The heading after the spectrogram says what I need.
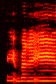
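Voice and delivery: high, cooing voice for a pigeon; sweet talk to a pigeon. Retold or imitated. Greeting a pigeon on the street, in a high cooing voice. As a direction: coo at the bird like a pet. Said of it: "I'm like".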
